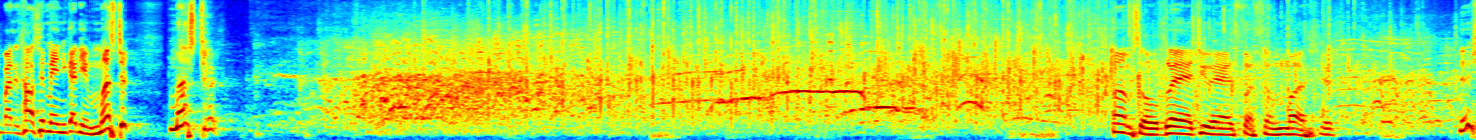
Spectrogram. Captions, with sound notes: Go to somebody house, "Hey man you got any mustard?" "Mustard." (audience laughing) (audience applauding) "I'm so glad you asked for some mustard."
